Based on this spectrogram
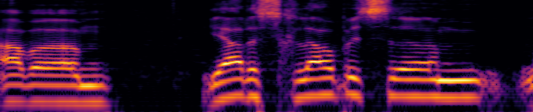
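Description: There is noticeable background noise as a man with an English accent speaks in a fairly high pitch with fairly even intonation. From US West Coast (Los Angeles). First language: English (speaking German). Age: 50s. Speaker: basketball assistant coach. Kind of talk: live podcast interview. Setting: live audience in a restaurant.

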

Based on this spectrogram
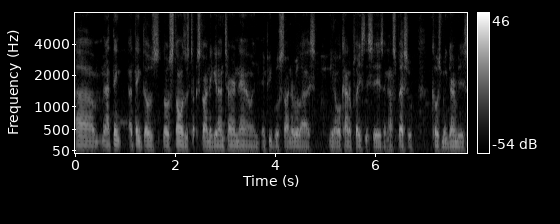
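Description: Recorded dry and close with no echo, a man with an American accent speaks at a very fast pace. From US South. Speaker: college basketball assistant coach. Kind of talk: interview.

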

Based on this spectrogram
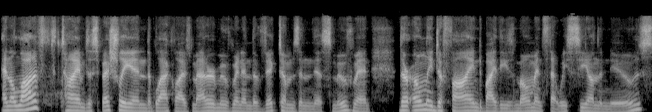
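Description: A man with a medium-pitched, bright, sharp voice talks at a very fast pace with hardly any pauses. His pitch varies in an ordinary way against a quiet background. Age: 30s. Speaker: true crime podcaster. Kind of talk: casual chat.

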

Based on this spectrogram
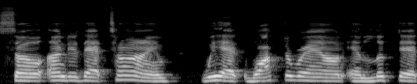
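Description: A woman with a fairly low pitch and a normal speaking voice is heard against a quiet background. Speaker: homeowners association representative. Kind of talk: courtroom testimony.

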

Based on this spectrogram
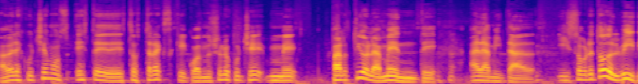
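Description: Speaking in a Rioplatense accent, a man with a fairly high pitch uses lively intonation at a moderate pace. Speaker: radio host. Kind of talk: casual radio talk. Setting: radio studio. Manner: rambling.

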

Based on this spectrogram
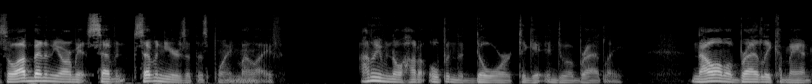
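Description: Against a quiet background, a man speaks at a very fast pace with lively intonation. His pitch is medium, and his loudness swings widely. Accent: American. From US Midwest, northeast Iowa. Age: 40s. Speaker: army veteran, sniper. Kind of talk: casual chat.

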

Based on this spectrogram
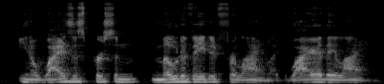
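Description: A man with an ordinary speaking voice, medium in pitch, at a fairly quick pace with ordinary pitch variation. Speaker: professor. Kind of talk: casual interview chat.

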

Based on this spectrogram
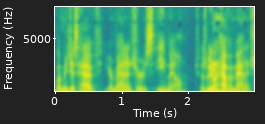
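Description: A man with an unremarkable speaking voice talks at a fairly low pitch and a fairly quick pace, with ordinary pitch variation. The recording is very clean, with a silent background. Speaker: podcast co-host. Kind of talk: casual chat.

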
